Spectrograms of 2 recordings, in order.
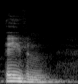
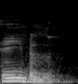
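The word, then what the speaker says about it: able: পারবো আই ওয়াজ নট এবল আমাদের মনে রাখতে হবে এর উচ্চারণ কিন্তু এবল নয় এবল একটি ছোট্ট রসইকারের উচ্চারণ করতে হবে এইবেল এমন ছোট্ট একটা রসইকারের উচ্চারণ থাকবে তাহলে এই ধরনের শব্দযুক্ত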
